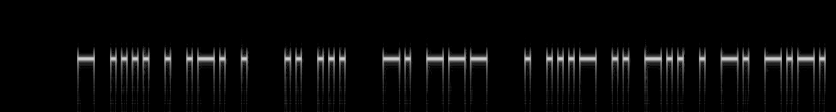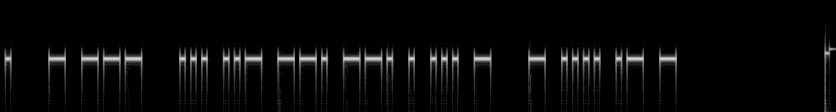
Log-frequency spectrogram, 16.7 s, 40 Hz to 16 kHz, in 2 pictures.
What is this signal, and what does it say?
Morse code, heard as a keyed tone, about 22 wpm, 700 Hz. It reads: THERE IS NO EVIDENCE TO SUGGEST THAT
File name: practice / 22wpm / Sets of 7 Words - 22wpm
